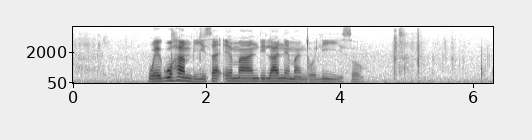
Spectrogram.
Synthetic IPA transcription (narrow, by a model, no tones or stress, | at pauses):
wek̬uhambʱisaʔɛmantʼilanɛmaŋ͡ǀʱoliːsɔ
